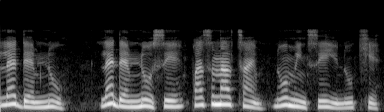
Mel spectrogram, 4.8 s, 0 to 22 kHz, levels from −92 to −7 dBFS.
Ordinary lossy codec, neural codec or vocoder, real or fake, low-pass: none; none; real; 7.2 kHz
